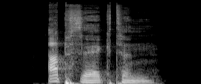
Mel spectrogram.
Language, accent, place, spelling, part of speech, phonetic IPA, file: German, Germany, Berlin, absägten, verb, [ˈapˌzɛːktn̩], De-absägten.ogg
- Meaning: inflection of absägen: 1. first/third-person plural dependent preterite 2. first/third-person plural dependent subjunctive II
